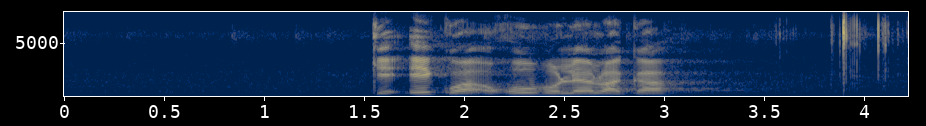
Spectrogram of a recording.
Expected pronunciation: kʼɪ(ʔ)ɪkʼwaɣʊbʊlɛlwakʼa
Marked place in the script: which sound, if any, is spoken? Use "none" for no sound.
ʔ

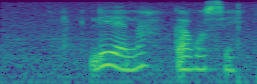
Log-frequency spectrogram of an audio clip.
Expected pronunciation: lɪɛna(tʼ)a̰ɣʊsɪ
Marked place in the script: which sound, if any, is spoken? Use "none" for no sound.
kʼ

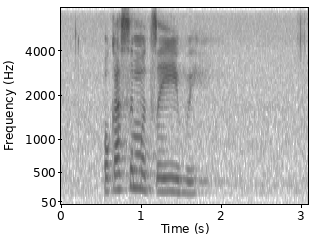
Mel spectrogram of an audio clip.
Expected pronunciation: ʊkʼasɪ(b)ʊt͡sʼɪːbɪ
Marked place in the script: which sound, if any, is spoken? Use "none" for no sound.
m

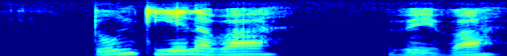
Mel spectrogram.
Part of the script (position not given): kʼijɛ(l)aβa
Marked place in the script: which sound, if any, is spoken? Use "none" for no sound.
l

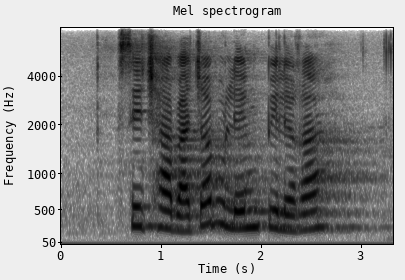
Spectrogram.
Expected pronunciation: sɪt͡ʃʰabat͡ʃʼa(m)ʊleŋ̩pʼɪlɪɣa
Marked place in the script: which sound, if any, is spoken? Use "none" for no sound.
b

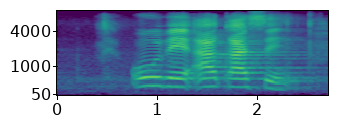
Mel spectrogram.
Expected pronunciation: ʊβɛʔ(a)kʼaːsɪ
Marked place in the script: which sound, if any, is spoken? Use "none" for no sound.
a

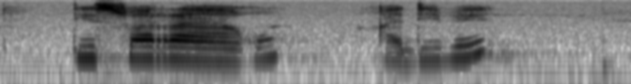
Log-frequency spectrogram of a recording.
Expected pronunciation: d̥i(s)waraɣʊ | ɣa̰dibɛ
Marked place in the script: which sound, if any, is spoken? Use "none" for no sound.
s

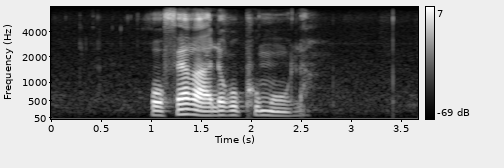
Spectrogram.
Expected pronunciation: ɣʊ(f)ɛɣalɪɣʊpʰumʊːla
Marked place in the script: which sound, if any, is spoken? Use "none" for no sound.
f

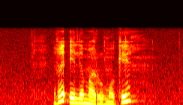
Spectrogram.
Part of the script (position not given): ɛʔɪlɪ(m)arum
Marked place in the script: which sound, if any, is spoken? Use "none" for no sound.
m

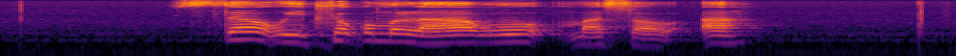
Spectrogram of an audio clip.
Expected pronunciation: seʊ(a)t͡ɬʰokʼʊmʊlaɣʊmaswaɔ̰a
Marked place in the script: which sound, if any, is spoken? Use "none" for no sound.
i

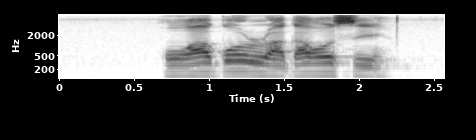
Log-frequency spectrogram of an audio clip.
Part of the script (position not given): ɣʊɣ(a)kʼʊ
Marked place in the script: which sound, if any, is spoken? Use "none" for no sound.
a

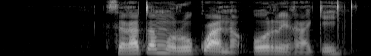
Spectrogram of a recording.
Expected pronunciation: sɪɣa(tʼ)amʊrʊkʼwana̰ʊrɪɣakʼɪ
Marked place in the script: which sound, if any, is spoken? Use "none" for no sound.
tʼ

